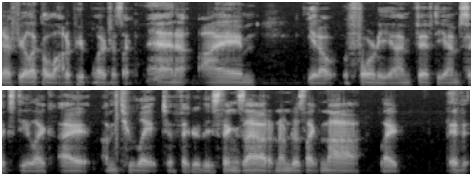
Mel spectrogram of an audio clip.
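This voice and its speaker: A man in his thirties, a design manager talking casually in an interview, reflective and laughing often, with plenty of fillers. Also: extremely low pitch. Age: 30s. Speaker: design manager and podcast guest.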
